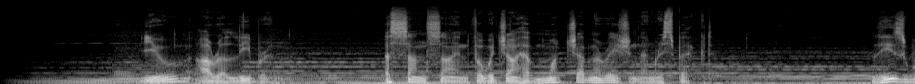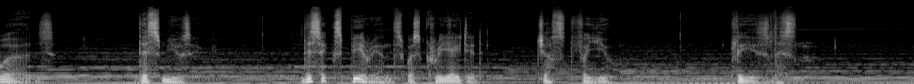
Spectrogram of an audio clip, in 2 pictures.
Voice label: Narrations

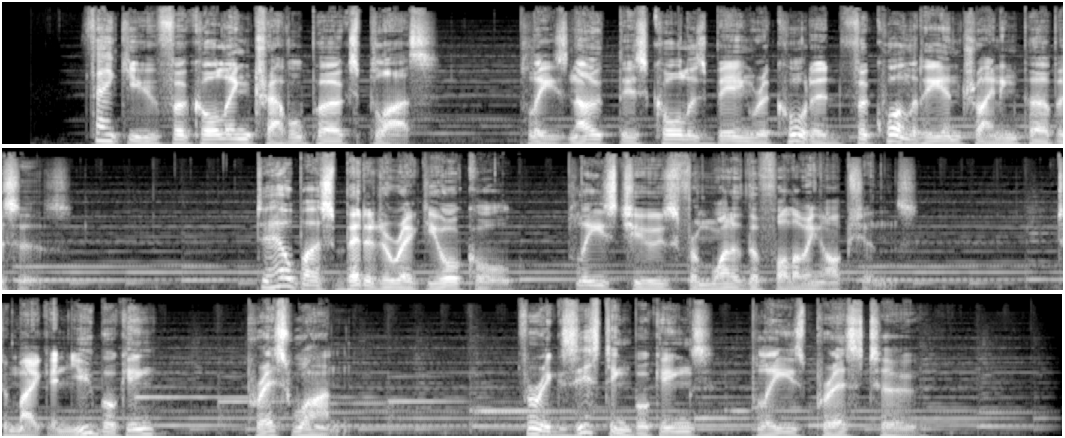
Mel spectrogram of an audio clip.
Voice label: IVR with bed; Travel Perks Plus; English (North American)

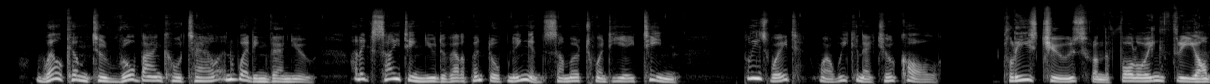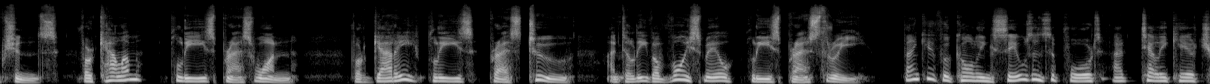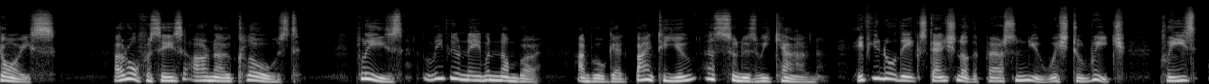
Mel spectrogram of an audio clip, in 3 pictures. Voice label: On Hold

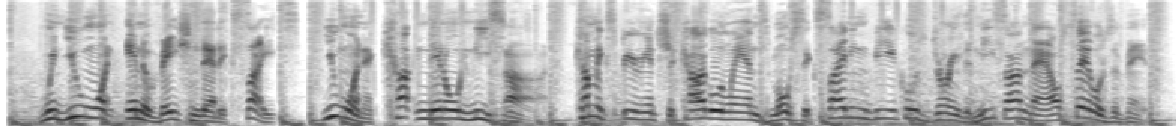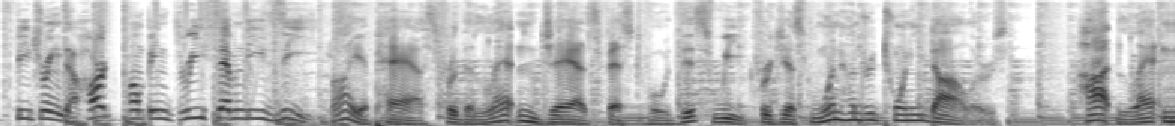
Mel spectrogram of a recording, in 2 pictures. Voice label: Radio commercial

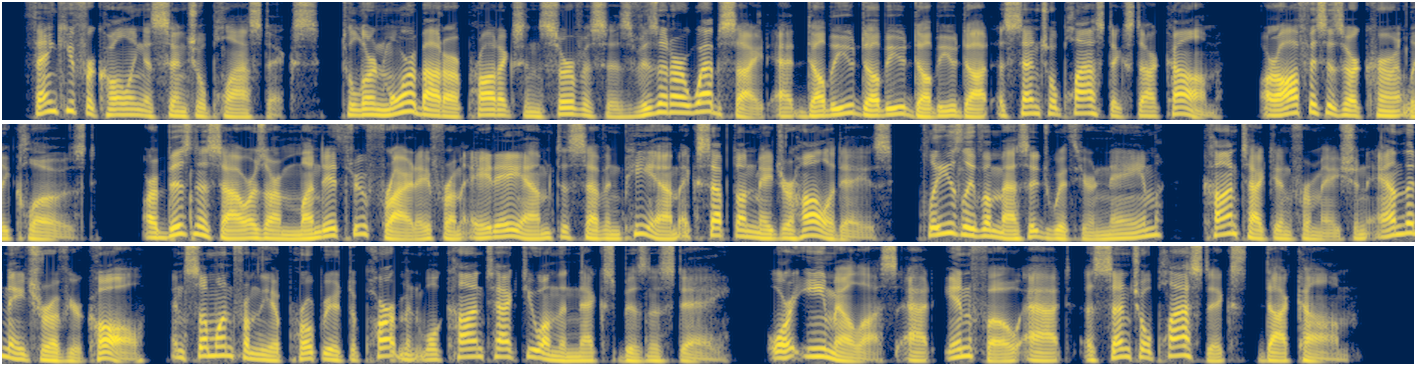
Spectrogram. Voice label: IVR On Hold

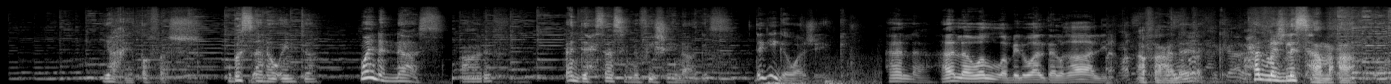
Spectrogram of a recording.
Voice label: Ramadan radio ad VO; PEPSI

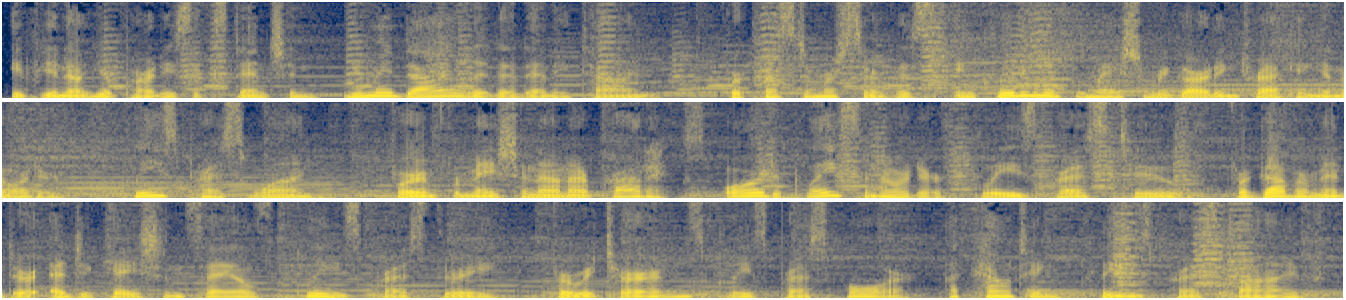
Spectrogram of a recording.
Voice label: Answering System

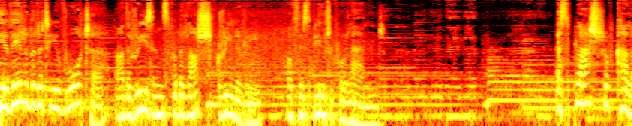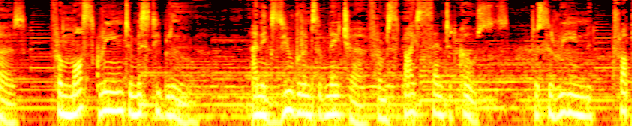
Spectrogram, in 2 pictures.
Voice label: Kerala Tropics Audio

